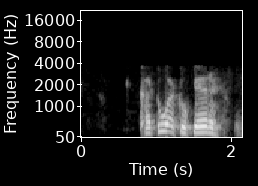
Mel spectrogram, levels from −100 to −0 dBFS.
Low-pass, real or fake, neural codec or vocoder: 3.6 kHz; real; none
